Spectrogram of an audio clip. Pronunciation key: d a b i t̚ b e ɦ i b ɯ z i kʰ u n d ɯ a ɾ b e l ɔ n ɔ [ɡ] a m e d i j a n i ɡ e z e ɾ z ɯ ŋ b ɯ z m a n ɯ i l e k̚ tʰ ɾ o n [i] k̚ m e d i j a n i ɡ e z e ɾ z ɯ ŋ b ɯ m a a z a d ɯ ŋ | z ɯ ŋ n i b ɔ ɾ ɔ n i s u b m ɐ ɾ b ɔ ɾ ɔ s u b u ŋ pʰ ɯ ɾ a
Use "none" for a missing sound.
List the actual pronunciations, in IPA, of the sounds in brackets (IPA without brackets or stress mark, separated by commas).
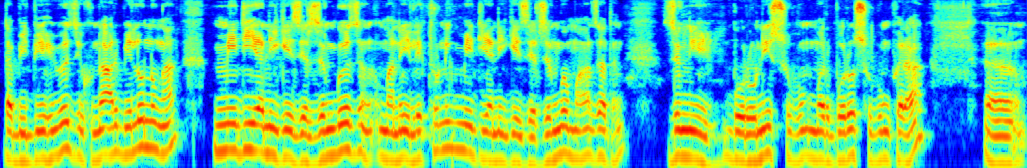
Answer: ŋ, i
